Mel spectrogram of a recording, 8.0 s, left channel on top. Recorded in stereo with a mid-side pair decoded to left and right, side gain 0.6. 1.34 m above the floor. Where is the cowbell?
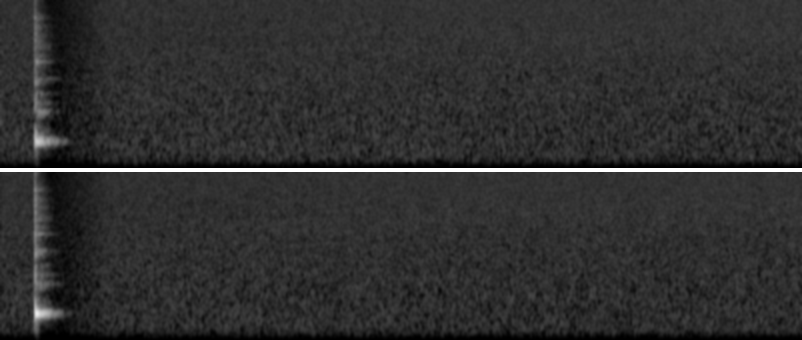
45° right, 1.8 m.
